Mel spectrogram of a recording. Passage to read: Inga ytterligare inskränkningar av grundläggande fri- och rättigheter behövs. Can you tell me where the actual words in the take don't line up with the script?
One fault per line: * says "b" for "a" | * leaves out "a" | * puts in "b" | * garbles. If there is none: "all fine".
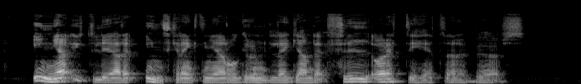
all fine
